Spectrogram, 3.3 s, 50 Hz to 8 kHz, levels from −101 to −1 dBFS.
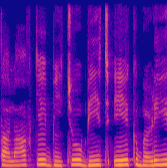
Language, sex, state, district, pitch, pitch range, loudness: Hindi, female, Jharkhand, Sahebganj, 215 Hz, 205-230 Hz, -28 LUFS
